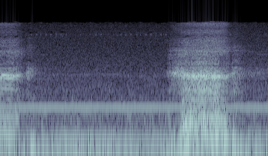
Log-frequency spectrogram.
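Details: Snoring during sleep recorded with the SnoreLab app: one rough, rattling snore on a breath in over steady room hum.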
